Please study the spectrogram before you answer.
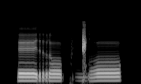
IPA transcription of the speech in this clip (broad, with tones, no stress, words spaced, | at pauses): ɛ˨rɔ˨kɡ͡ǁɔ˧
